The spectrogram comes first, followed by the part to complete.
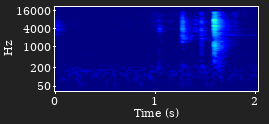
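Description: Small clicks from handling makeup items: two light clicks a little after a second in, then one louder, sharper click.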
